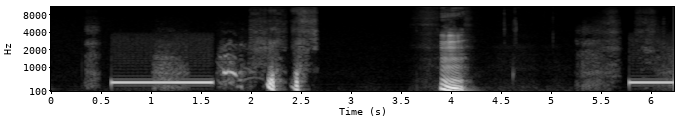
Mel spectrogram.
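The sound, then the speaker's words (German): A telephone ringback tone on an outgoing call: a steady, buzzy, mid-pitched tone lasting about a second, then a long pause before it sounds again, with throat clearing and a brief murmur in between. “Es klingelt verdächtig lang.”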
